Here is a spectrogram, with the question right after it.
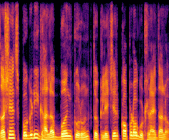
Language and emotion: Goan Konkani, neutral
